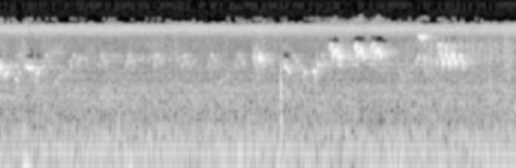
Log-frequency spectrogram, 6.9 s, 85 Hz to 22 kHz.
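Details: Dwarf mongooses give high, sharp chirping alarm calls from the base of a thicket by a drainage line on a Sabi Sands morning safari drive on November 13, 2015, possibly with a leopard nearby, over a low engine hum.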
